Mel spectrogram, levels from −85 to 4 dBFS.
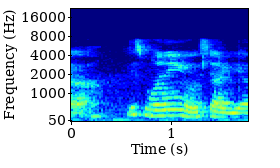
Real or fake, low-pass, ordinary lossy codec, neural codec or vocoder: real; 7.2 kHz; none; none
